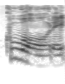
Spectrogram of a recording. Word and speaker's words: cuore: Notice that the R in cuore is flipped. Notice that in Mostra, the R is rolled. Because why? That R touches a consonant. The one in cuore is between two vowels.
